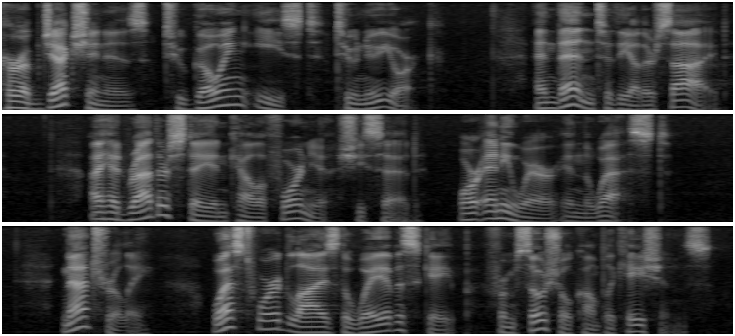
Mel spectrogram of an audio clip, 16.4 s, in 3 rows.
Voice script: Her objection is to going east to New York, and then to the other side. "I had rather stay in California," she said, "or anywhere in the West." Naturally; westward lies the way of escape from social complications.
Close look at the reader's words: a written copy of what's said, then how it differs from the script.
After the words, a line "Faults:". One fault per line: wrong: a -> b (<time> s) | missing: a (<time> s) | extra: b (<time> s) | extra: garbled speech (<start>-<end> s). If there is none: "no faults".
Her objection is to going east to New York, and then to the other side. "I had rather stay in California," she said, "or anywhere in the West." Naturally; westward lies the way of escape from social complications.
Faults:
no faults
